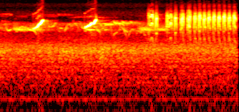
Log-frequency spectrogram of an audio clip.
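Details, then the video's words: Sogok ontong bird song: two sharp upward-sweeping whistles, then a rapid series of about fifteen high, evenly spaced clipped notes. "SUARA BURUNG SOGOK ONTONG"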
